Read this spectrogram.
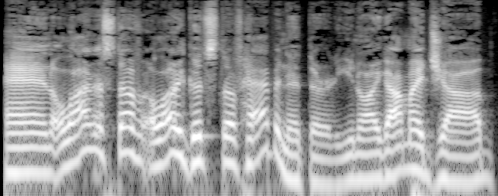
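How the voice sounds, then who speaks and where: A man in his thirties chatting on a podcast, with a middle-pitched voice. He rambles and restarts his sentences often, leaning on fillers. The sound is close and dry, with no room around it. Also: animated, fairly quick, fairly bright tone, dry recording. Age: 30s. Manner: rambling, full of restarts and "you know". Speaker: podcast co-host. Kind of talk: casual chat.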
